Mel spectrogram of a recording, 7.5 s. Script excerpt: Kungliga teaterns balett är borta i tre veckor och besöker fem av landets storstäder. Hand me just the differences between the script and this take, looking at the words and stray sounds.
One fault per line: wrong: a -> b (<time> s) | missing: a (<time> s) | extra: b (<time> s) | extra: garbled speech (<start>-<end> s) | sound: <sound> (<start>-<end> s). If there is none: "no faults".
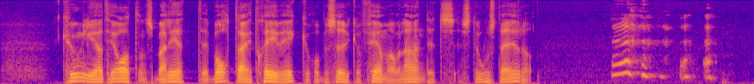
sound: laugh (6.1-7.2 s)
